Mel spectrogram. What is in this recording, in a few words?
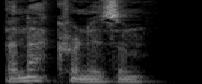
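"anachronism", British English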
